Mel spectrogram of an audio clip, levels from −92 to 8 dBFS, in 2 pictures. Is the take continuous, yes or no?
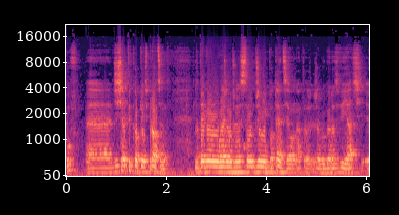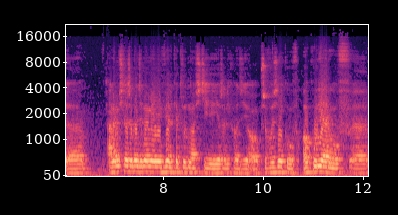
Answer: no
